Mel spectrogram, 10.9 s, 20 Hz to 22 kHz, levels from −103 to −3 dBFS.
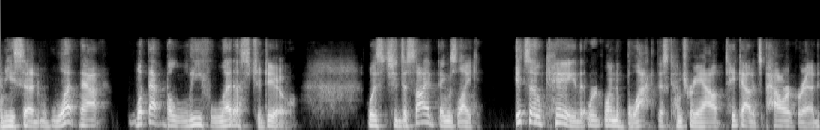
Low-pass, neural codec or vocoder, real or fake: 7.2 kHz; codec, 16 kHz in and 24 kHz out, 1.1 kbps, FireRedTTS-2 codec; fake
